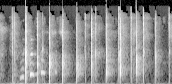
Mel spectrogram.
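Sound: hand clapping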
